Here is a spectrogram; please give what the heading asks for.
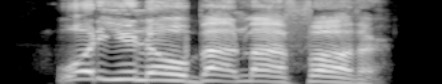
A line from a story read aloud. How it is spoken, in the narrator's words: the man screamed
